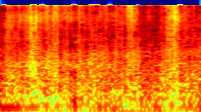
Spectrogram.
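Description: Clear plastic bag crinkling and rustling as the bottles wrapped in it are handled, a continuous run of small crackles.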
